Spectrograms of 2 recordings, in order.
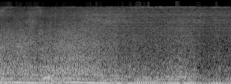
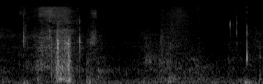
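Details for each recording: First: Toyota MR2 on jack stands, first start after installing a new fuel pump: runs and pulls up through a smooth rev without stumbling, misfire or knocks; fuel delivery sounds healthy. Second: Toyota MR2 just fitted with a new in-tank fuel pump, on jack stands: starter spins evenly about five seconds but never fires; crank no start because the new fuel pump was left unplugged.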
